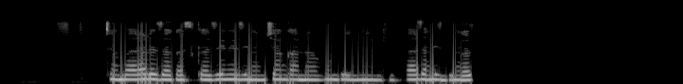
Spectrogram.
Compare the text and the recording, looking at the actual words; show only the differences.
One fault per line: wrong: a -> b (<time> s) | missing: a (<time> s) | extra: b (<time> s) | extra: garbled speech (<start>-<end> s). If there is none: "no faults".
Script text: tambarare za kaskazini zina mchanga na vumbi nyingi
extra: garbled speech (4.1-4.7 s)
